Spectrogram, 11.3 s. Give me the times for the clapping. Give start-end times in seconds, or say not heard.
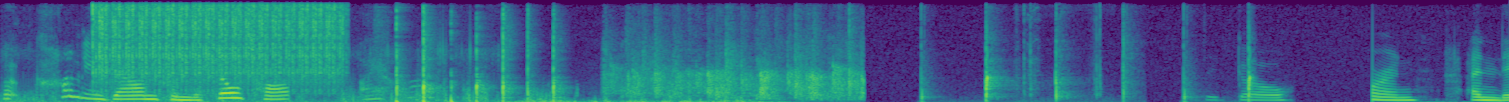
3.0-9.4.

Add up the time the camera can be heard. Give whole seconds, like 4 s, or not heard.
3 s.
